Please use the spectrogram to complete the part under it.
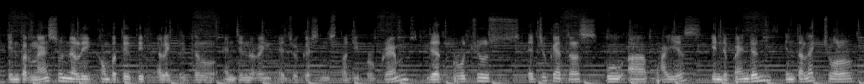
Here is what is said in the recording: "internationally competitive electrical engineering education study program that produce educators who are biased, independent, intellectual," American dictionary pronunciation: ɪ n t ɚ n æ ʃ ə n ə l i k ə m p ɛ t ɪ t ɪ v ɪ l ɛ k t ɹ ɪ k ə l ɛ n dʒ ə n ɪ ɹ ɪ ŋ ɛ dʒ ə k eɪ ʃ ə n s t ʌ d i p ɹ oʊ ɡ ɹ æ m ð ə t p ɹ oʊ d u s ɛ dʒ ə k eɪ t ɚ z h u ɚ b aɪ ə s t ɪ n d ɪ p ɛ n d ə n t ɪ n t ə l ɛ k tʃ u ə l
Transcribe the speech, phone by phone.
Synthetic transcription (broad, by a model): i n t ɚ n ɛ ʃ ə n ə l i k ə m p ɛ t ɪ t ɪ f ɪ l ɛ k t ɹ ɪ k ə l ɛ n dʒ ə n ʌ ɹ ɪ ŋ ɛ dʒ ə k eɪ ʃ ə n s t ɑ d i p ɹ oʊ ɡ ɹ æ m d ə t p ɹ oʊ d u s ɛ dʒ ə k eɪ t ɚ s h u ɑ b aɪ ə s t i n d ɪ p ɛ n d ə n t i n t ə l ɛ k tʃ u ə l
